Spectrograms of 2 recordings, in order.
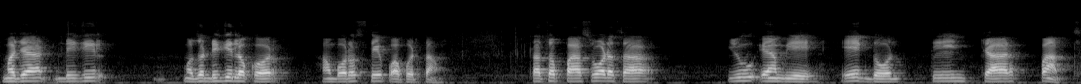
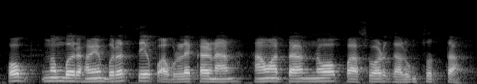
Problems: constant background noise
